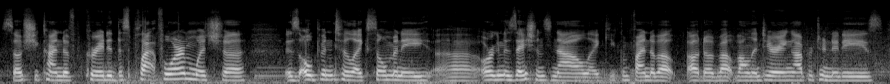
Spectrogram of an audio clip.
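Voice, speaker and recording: A young American woman, speaking thoughtfully in a documentary interview, often pausing with "um" as she searches for words. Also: mid-range voice, little pitch movement, faint music behind. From United States. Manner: thoughtful, soft-spoken, many hesitations with um. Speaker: volunteer.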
